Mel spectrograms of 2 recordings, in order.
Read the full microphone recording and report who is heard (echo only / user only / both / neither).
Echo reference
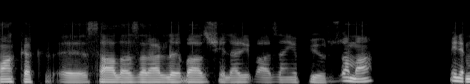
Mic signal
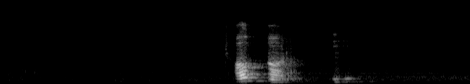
user only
